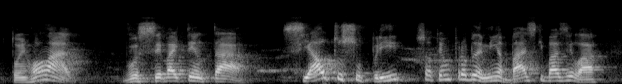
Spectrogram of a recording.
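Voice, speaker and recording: Brazilian male preacher, casual slang, rhetorical questions, very lively delivery, muffled lo-fi recording. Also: a little high. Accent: Brazilian Portuguese. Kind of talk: lively evangelical sermon. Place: auditorium stage. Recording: dull lo-fi sound.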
